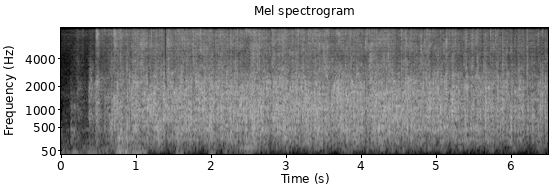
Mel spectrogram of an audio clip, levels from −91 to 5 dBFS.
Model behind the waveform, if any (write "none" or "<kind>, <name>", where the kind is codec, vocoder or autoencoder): codec, DAC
